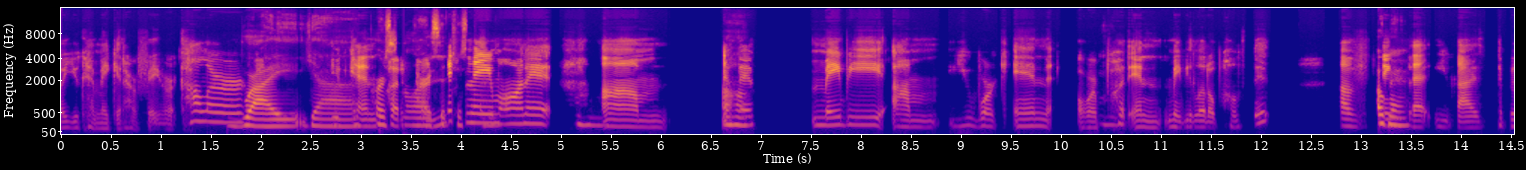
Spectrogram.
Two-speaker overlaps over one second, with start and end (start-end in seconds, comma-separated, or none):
2.7-4.4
